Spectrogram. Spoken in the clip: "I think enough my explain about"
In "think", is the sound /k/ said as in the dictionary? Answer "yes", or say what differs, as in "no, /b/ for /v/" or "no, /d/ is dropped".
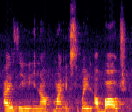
no, /k/ is dropped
